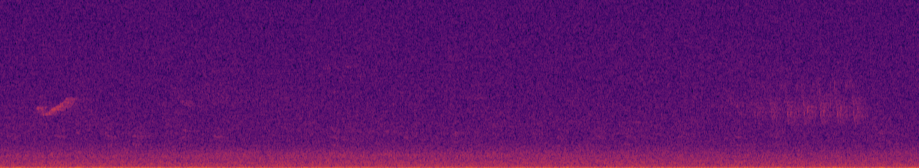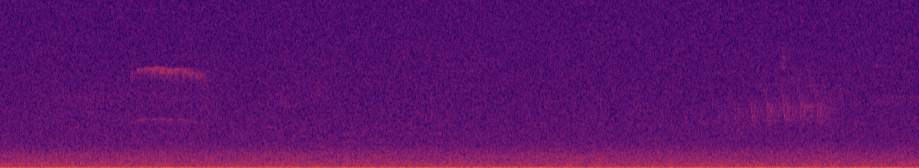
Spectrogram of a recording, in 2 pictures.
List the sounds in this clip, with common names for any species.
Eastern Wood-Pewee, Ovenbird, Downy Woodpecker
